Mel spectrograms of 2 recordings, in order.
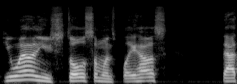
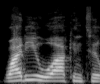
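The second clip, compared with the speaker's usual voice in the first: ordinary talk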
